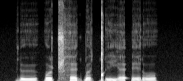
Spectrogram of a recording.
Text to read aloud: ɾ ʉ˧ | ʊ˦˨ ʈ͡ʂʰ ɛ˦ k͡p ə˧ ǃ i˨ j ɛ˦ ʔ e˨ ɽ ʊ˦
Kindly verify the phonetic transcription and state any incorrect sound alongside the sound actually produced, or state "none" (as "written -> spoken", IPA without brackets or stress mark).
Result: ɽ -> ɾ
